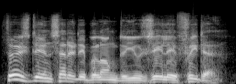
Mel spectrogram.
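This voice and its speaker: Very deep-voiced imperious tycoon. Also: male voice, big pitch swings, quick pace, noisy background. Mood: haughty, guarded. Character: big, imperious male plantation tycoon with a temper. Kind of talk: old-time radio drama acting.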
